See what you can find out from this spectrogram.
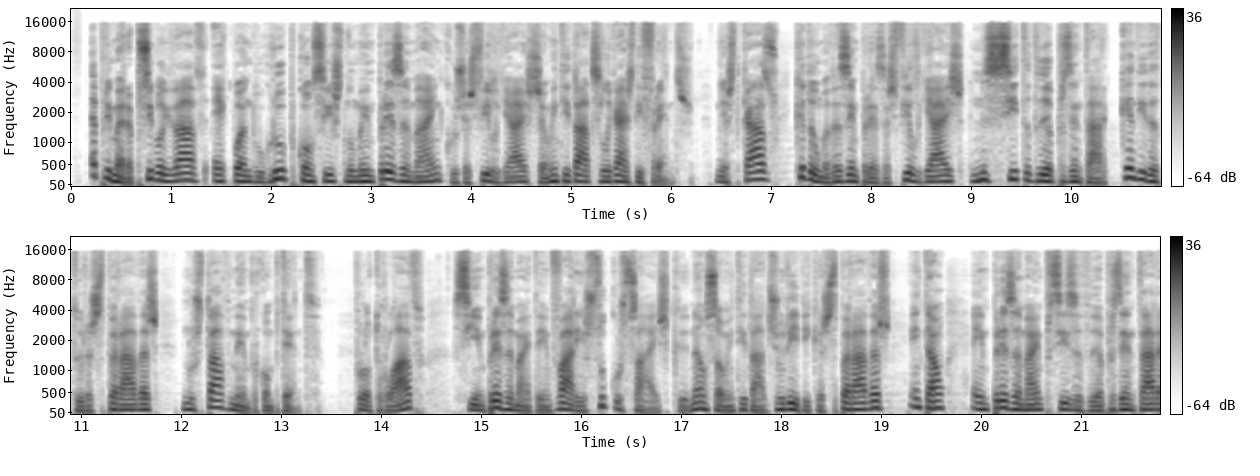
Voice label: male, portuguese voices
